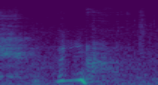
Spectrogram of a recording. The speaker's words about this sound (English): And sneeze. And sneeze. This is a very sneezy game tonight.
